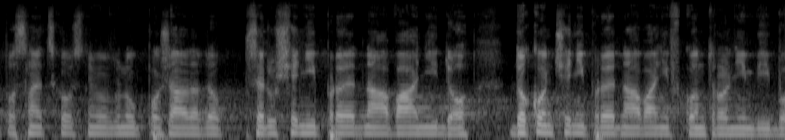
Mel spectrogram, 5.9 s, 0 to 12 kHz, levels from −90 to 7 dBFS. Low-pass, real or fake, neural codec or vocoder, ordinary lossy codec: 10.8 kHz; real; none; Opus, 24 kbps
